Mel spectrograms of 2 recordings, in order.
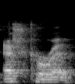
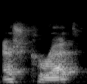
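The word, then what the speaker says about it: Xcaret: Um is Eshkaret. Uh it's spelled with an X. It's a Mayan word. And so there's Eshkaret, Eshkaret Artee, which is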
